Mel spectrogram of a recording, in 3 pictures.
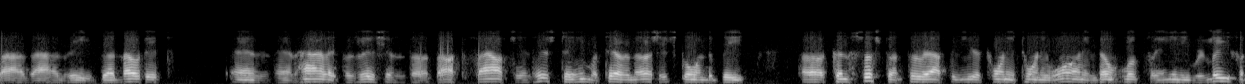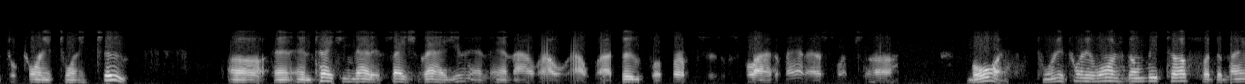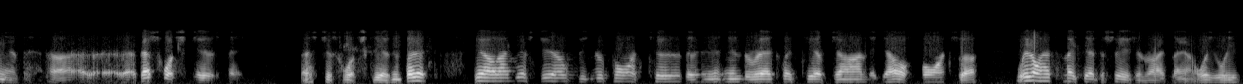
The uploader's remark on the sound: Monthly Conference Call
